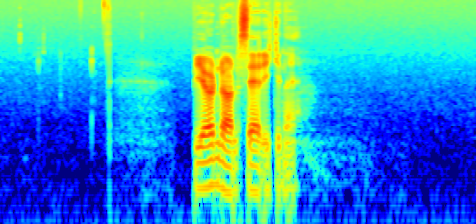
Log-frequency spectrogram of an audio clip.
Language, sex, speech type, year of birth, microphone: Norwegian, male, read, 1988, Sennheiser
